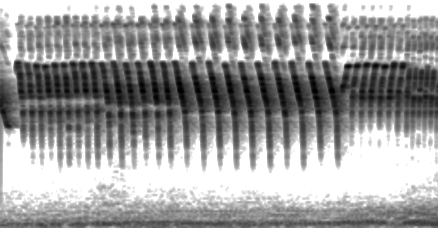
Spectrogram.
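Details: Canary song for provoking other canaries to sing: a long tour of rapid, evenly repeated descending sweeps, about five per second, shifting into a faster high trill near the end.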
